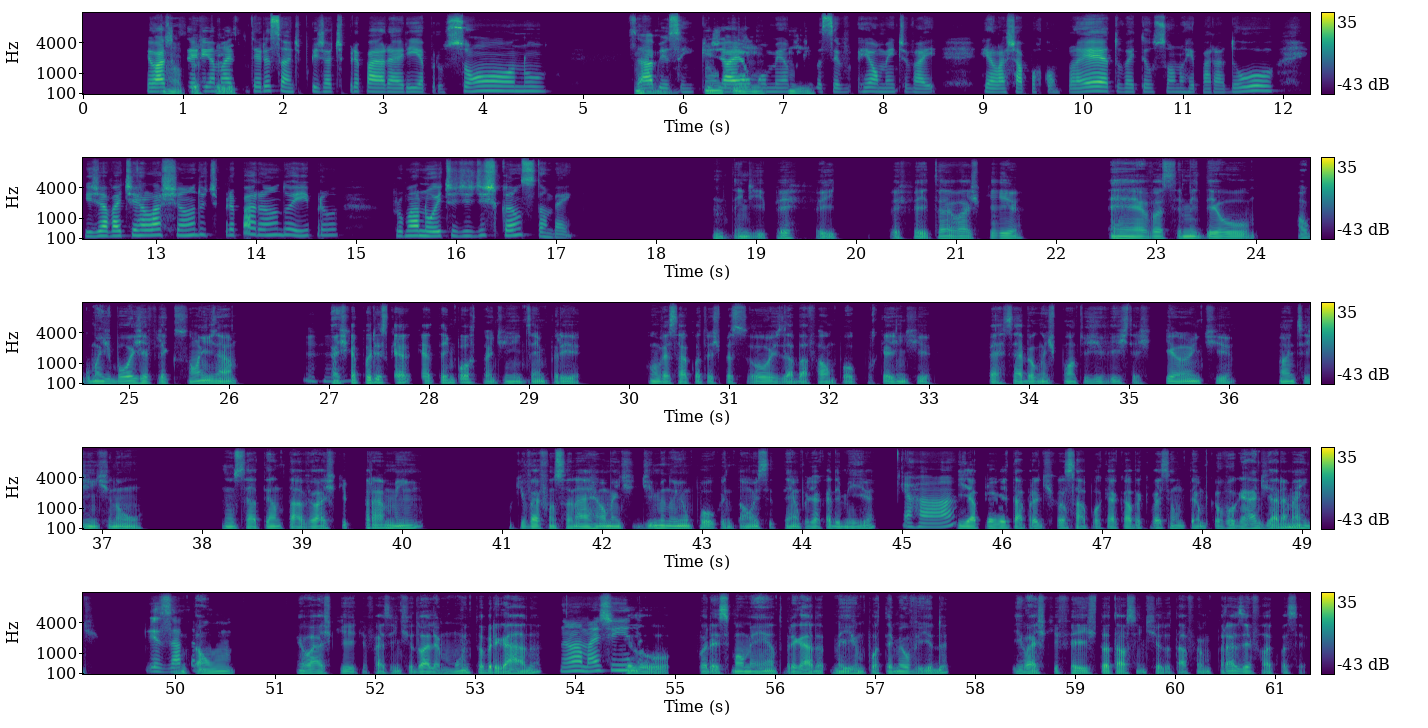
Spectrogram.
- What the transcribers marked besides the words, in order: none
- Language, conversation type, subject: Portuguese, advice, Como posso criar uma rotina calma para descansar em casa?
